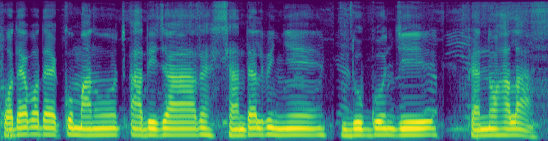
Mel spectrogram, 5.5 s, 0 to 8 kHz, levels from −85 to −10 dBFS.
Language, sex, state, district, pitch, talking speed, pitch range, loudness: Chakma, male, Tripura, Unakoti, 135 Hz, 130 wpm, 130-140 Hz, -13 LUFS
